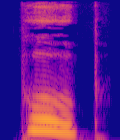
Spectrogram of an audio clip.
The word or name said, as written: ಪೋಪ್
